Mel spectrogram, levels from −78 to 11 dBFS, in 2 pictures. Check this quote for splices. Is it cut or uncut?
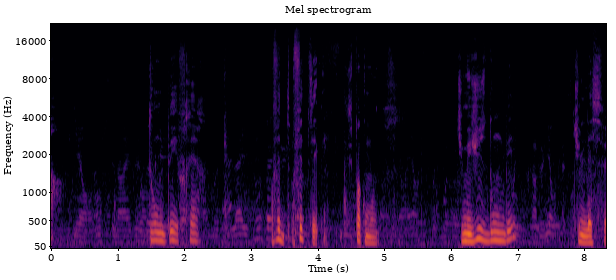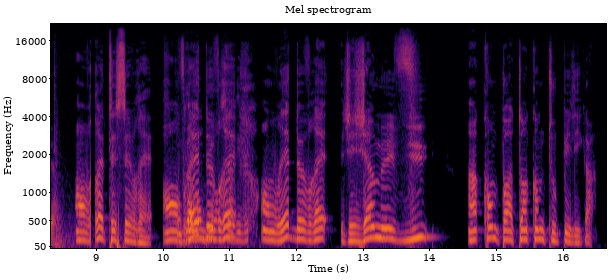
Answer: uncut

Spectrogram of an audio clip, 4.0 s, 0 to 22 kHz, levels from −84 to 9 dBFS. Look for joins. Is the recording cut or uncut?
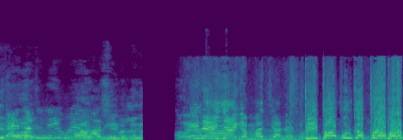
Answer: cut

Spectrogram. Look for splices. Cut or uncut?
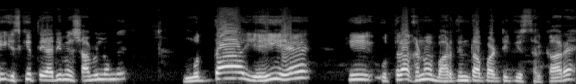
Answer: cut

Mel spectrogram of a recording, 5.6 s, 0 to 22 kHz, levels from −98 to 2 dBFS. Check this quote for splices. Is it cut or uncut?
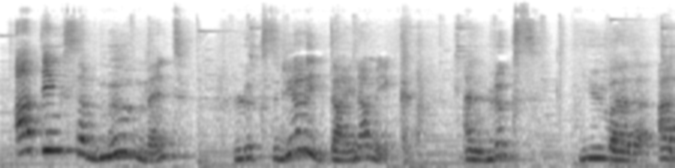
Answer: uncut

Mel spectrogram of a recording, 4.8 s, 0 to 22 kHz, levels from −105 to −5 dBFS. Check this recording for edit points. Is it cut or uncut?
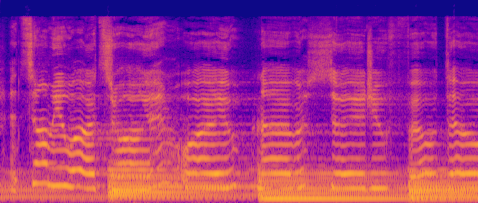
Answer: uncut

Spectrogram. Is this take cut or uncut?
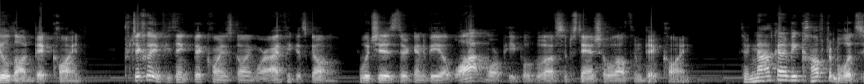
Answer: cut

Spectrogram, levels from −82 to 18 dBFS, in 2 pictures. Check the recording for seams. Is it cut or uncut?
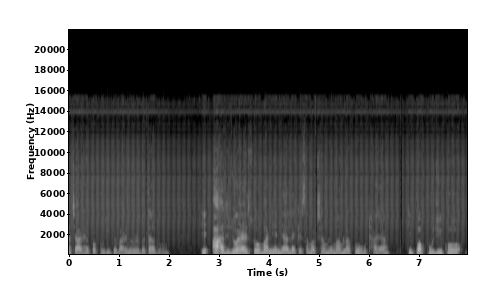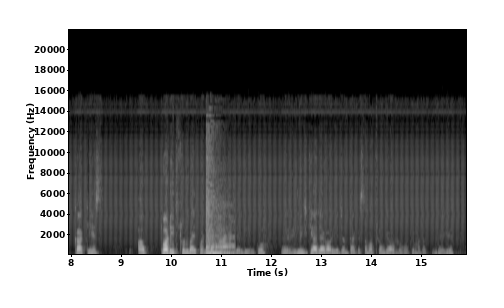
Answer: cut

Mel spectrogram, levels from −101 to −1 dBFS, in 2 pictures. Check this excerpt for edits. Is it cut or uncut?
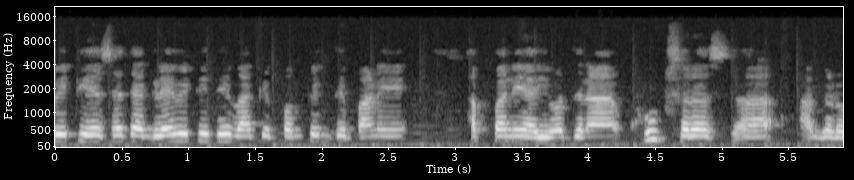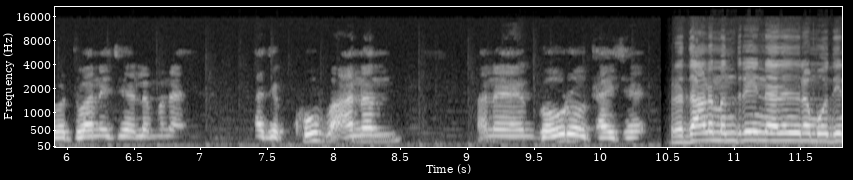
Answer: cut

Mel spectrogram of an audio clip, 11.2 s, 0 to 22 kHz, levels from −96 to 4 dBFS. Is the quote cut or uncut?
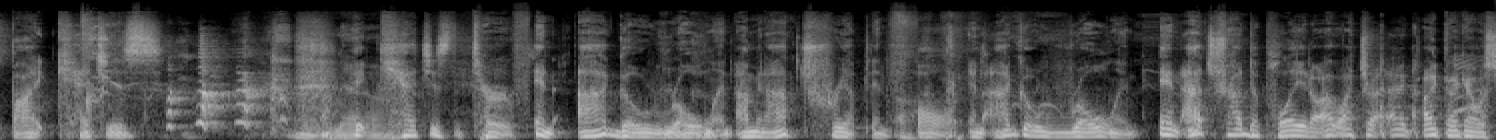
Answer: cut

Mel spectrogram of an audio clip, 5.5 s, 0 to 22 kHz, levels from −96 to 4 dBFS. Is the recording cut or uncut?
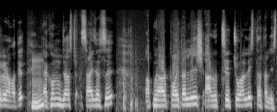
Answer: uncut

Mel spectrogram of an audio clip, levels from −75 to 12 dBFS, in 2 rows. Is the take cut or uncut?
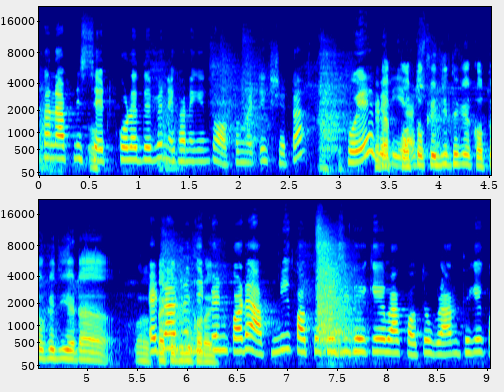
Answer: uncut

